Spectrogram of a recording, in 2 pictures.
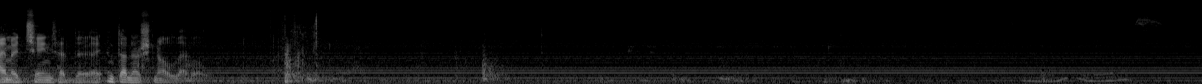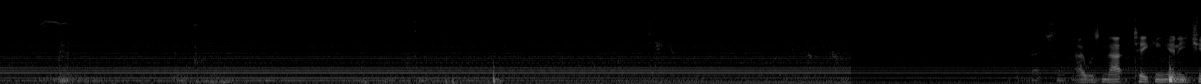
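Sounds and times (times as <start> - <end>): electrical mains hum: 0.0 - 24.0.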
